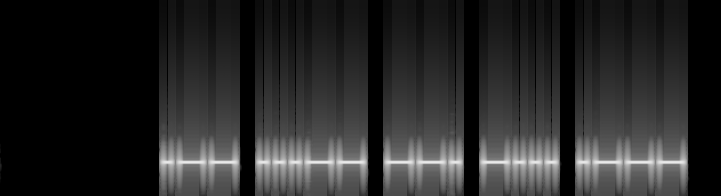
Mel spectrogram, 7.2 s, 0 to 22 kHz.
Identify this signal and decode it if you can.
Morse code, heard as a keyed tone, about 18 wpm, 700 Hz. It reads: W3GBJ
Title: Speed Racing - USA 1x3 Call Signs 15wpm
